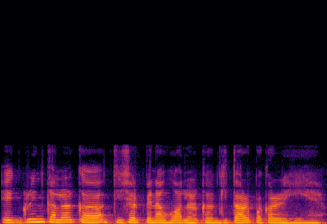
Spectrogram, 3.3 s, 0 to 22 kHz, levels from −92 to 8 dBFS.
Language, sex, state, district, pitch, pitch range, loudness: Hindi, female, Arunachal Pradesh, Papum Pare, 205 Hz, 195-220 Hz, -16 LUFS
